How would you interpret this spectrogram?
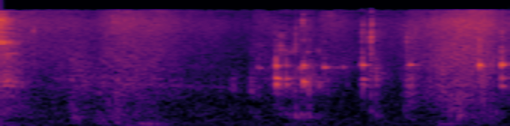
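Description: Ice cubes clack against a glass as someone searches for leftover ice in it, in a quick, irregular series of bright, ringing clinks, about six in all, after a second of soft shuffling. No one speaks.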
